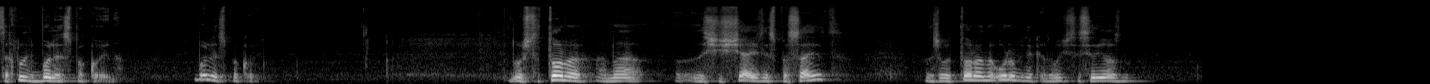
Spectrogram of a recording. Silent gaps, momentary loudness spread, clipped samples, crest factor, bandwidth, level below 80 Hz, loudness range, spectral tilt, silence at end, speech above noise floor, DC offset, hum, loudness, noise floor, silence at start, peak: none; 18 LU; under 0.1%; 24 dB; 16 kHz; -74 dBFS; 11 LU; -6 dB/octave; 2.95 s; 37 dB; under 0.1%; none; -23 LUFS; -60 dBFS; 0 s; 0 dBFS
